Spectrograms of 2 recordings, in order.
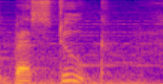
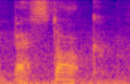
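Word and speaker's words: Bastok: The opening movie, the narrator will say Bastook. I know this because I watched the movie not too long ago, and it's like, okay, I've been saying it wrong all these years. I always used to say Bastock, because, I don't know, because that's what it looks like.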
